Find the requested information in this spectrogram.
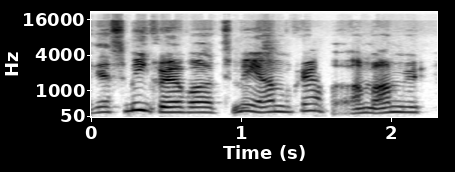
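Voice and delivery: high, earnest pleading; mock pleading grandson. Grandson pleads with grandpa to recognise him, high voice. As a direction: insist gently that it's really you. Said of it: "I was like".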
